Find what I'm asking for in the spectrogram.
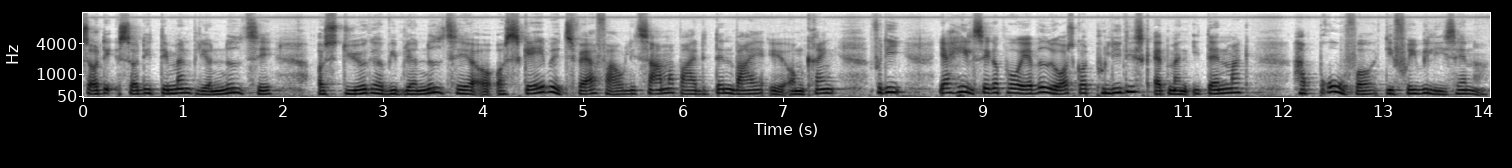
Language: Danish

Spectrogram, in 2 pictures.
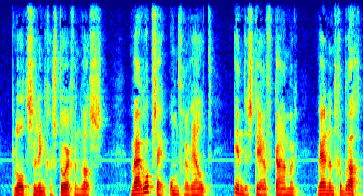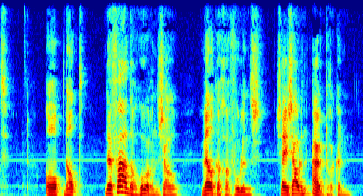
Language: Dutch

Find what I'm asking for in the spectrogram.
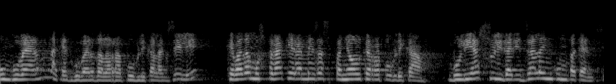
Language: Catalan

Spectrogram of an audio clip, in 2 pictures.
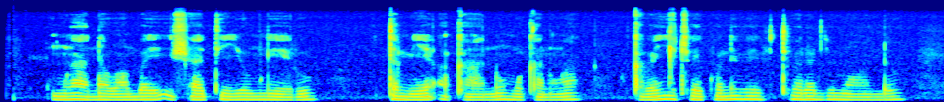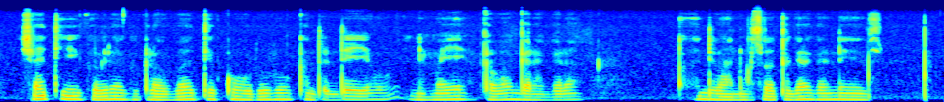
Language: Kinyarwanda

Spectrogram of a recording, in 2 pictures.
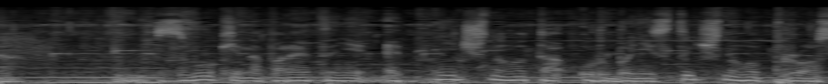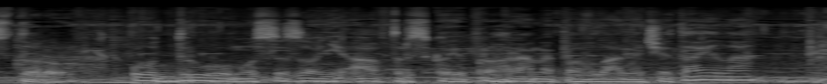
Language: Ukrainian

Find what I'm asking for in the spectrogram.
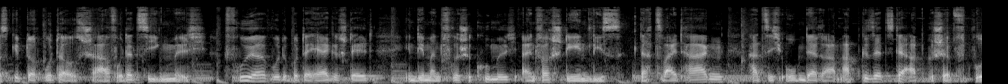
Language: German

